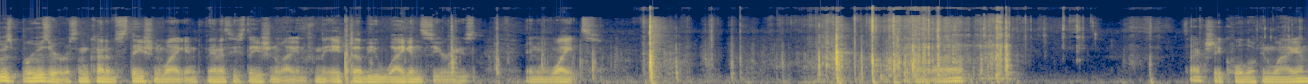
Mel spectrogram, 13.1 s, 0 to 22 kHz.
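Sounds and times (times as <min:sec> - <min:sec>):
plastic and cardboard tearing: 0:06.4 - 0:10.9
plastic packaging snapping: 0:06.4 - 0:11.0.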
